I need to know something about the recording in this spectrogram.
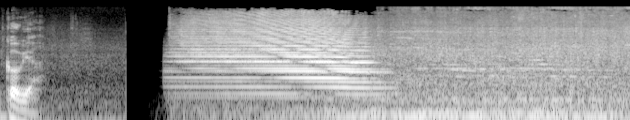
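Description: Train horn sounding one long blast about two seconds in, held for about two seconds, then the train's steady low rumble as it runs.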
